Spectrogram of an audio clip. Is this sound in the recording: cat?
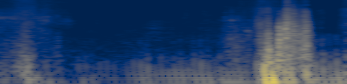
yes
